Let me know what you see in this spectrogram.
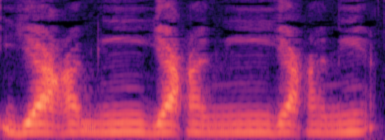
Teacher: عین جو ہے وسط الحلق سے واضح طور پر ہم ادا کریں گے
